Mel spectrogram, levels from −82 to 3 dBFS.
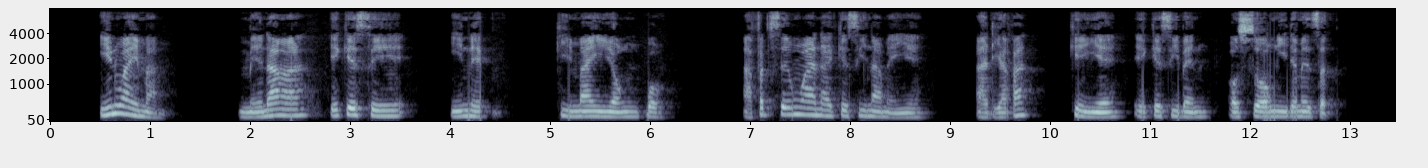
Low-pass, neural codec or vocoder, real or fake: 7.2 kHz; none; real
